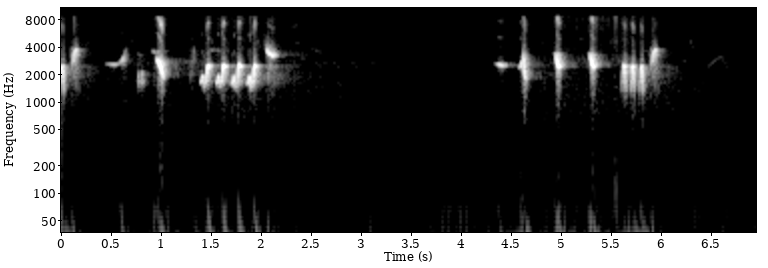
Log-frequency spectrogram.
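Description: A bird singing: two phrases of sharp high chirps and short whistled notes, each ending in a quick run of four or five notes and a rising note, with a quiet pause of about two seconds between them.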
